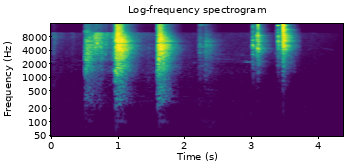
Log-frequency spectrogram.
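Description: A quick series of about six sharp gunshots, likely a toy or prop gun. The loudest comes about a second in, and the last few are weaker.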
